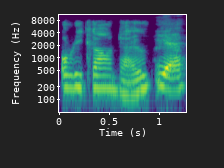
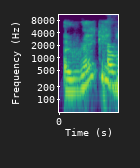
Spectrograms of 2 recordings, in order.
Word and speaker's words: oregano: And some of the pronunciation would be different too. So instead of getting oregano, I'd have to buy oregano. Oregano, yeah, exactly.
